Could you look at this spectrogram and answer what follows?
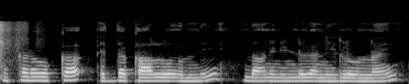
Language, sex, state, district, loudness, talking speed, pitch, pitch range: Telugu, male, Telangana, Mahabubabad, -15 LUFS, 130 wpm, 165 Hz, 155-175 Hz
